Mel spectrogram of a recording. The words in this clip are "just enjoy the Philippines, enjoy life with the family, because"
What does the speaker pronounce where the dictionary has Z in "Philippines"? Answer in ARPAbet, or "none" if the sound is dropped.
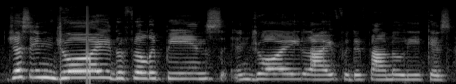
S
